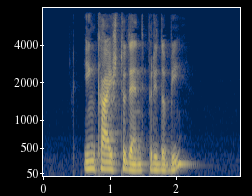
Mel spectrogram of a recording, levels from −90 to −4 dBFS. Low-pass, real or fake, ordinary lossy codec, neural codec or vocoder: 7.2 kHz; real; MP3, 48 kbps; none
